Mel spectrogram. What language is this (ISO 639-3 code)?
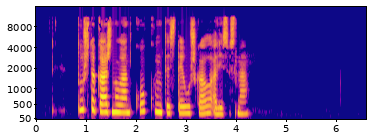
chm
